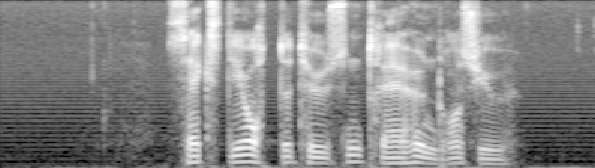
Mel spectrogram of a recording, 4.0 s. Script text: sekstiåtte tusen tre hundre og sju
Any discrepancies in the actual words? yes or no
no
